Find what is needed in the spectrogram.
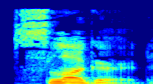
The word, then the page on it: sluggard: British English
